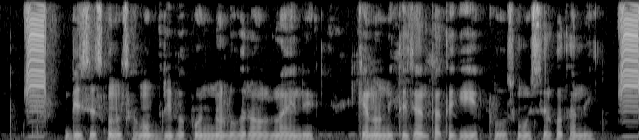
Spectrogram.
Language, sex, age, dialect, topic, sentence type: Bengali, male, 18-24, Jharkhandi, agriculture, question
